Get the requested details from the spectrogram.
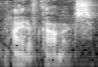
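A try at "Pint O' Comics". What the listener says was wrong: Oh, well, first of all, don't add an F to the O. It's an O. You did. You said pint of.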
